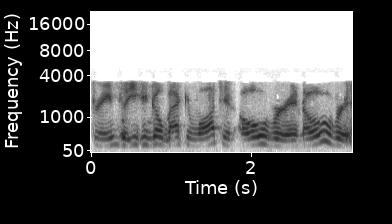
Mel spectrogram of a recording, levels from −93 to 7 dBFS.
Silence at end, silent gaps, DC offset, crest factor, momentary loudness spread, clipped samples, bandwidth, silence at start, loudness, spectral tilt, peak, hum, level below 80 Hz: 0 s; none; under 0.1%; 12 dB; 4 LU; under 0.1%; 3.6 kHz; 0 s; -14 LUFS; -7.5 dB/octave; -2 dBFS; none; -70 dBFS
